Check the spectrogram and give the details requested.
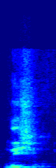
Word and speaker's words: Elisha: Because the leprosy was removed from him when he came to him and did the things that Elisha had commanded him to do.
